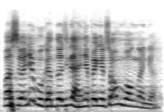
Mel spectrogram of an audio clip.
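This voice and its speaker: A man's voice: very high-pitched, racing, pushed and bright. A middle-aged male preacher giving an impassioned sermon, his voice surging upward into emotional pleas. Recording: long reverb of a large hall.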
